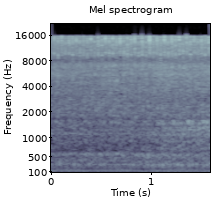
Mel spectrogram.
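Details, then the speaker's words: Opel Astra G coupé Bertone after throttle body cleaning, before a short test drive; even, steady idle with a smooth hum and no clear ticking. The earlier clatter has gone. Normal idle. "Bon, elle fait plus le bruit de cliquetis."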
